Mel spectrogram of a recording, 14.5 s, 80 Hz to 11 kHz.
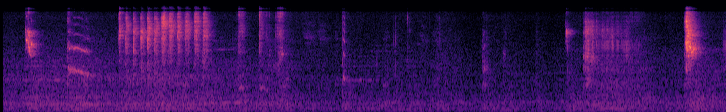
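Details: Tweety, a happy 2-year-old female budgerigar in Chandigarh, India, warbles in bursts of rapid, scratchy chatter and sharp chirps with quiet gaps, repeatedly saying her own name.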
